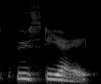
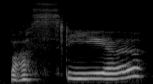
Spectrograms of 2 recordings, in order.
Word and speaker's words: Bustier: you're seeing it spelled out, which is Miss Booier. I've seen it mispronounced before, and that can happen when you're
